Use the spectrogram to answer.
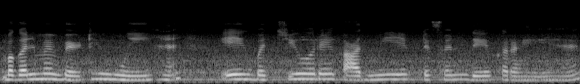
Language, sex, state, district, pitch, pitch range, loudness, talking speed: Hindi, female, Bihar, Supaul, 220 Hz, 200-235 Hz, -19 LUFS, 155 wpm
